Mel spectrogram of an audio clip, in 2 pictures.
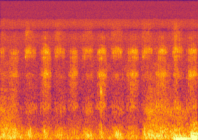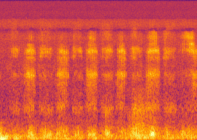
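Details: Cat purring steadily, continuous low vibrating rumble with fast pulsing texture, slightly louder swell midway, soft background hiss throughout.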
